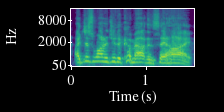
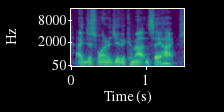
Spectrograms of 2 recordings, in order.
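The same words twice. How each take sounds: First: High, louder happy-dog voice on "I just wanted you to come out and say hi"; flamboyant dog voice. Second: Said in the usual way. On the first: Retold or imitated. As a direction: gush it as the eager dog. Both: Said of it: "a little bit of flamboyant".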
